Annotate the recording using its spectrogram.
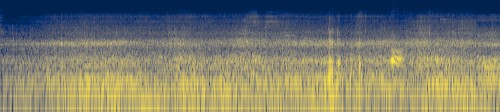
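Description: Skateboard wheels rolling over asphalt, a steady rough rumble that builds over the first second and then holds, with wind on the microphone.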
